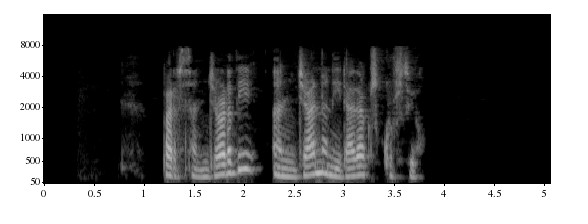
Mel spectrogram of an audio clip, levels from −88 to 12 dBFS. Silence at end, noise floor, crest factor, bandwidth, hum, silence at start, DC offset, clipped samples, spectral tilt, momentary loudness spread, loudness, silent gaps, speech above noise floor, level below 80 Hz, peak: 1.3 s; under -90 dBFS; 22 dB; 8 kHz; none; 1.2 s; under 0.1%; under 0.1%; -5.5 dB/octave; 12 LU; -24 LUFS; none; over 66 dB; -68 dBFS; -4 dBFS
